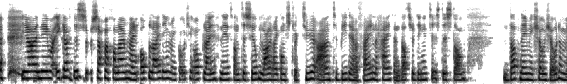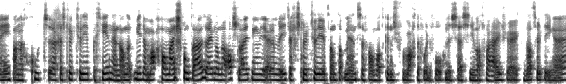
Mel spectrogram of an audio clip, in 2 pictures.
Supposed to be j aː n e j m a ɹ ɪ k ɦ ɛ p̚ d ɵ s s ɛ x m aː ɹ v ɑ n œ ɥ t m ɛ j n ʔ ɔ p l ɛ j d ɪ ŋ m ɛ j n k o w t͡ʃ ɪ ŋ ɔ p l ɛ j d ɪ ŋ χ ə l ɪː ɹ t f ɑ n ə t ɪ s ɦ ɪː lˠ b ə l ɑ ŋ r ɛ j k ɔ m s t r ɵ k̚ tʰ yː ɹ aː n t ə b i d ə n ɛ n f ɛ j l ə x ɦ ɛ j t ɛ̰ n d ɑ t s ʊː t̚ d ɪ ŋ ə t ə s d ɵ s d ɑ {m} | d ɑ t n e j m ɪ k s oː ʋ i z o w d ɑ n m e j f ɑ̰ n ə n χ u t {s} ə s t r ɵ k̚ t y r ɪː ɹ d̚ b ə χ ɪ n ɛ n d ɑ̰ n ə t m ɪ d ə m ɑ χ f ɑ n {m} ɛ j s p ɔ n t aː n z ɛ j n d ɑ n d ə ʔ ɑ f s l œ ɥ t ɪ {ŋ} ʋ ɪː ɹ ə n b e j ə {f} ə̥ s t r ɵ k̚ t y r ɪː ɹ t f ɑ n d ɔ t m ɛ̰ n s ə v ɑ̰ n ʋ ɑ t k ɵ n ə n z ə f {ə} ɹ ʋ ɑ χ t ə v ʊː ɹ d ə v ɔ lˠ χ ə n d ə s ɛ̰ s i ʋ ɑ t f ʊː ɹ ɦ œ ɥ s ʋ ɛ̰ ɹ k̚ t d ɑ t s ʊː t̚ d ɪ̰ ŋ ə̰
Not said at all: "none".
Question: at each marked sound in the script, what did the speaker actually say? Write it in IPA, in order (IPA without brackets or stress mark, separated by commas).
n, χ, m, ŋ, χ, ə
